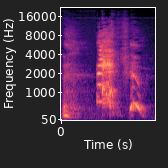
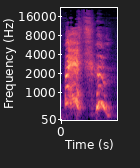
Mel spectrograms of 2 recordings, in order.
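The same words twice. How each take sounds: First: Loud high sneeze; a big real sneeze; sneezing. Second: Loud sudden sneeze; a big real sneeze; sneezing. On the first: Sneezing fit, laugh before. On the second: Sneezing fit. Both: Real, not acted.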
